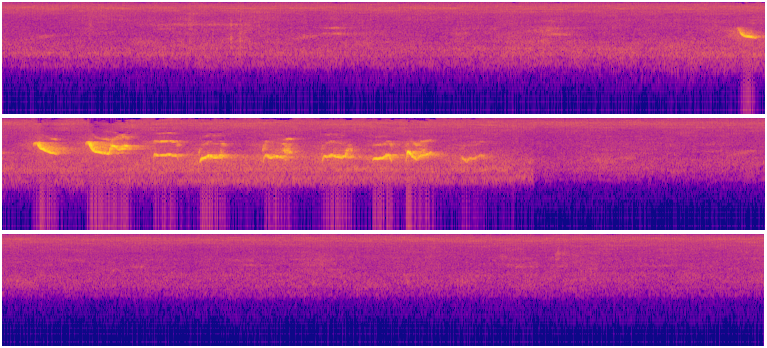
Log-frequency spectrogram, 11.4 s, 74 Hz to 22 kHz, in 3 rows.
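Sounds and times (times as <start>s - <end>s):
willow warbler singing in Oberammergau: 0.0s - 6.5s.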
